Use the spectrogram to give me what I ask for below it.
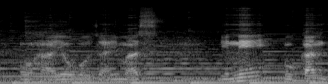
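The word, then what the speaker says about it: ございます: Gozaimasu tetap tulisannya kalau dalam huruf hiragana ini su. Jadi saya tuliskan huruf romaji atau alfabet itu tetap su juga, tapi cara bacanya boleh gozaimasu, boleh gozaimasu, boleh gozaimasu.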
